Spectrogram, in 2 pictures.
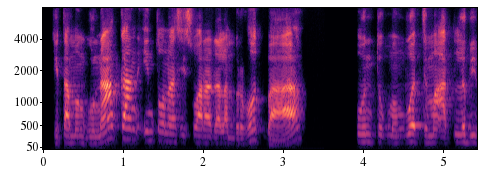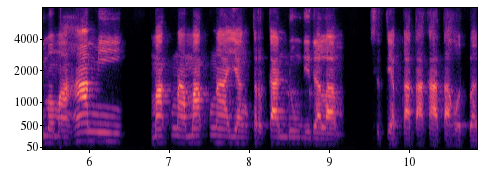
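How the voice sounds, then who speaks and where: A man's voice: on the high side, bright, forceful tone. A man teaching how to preach, speaking emphatically and demonstrating rising and falling intonation with playful teasing asides. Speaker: preaching instructor. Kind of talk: teaching lesson on sermon delivery.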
